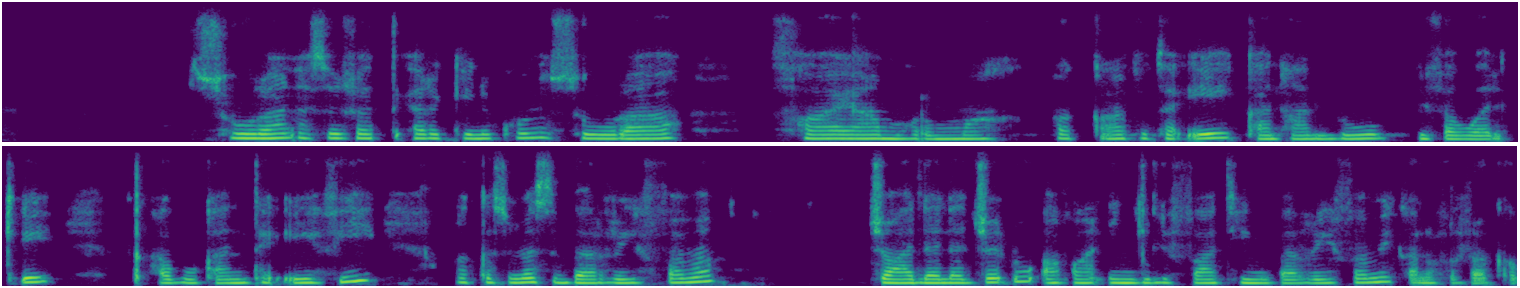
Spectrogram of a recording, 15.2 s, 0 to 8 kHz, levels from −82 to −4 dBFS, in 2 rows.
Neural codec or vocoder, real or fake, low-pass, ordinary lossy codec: codec, 16 kHz, 16 kbps, FreqCodec, smaller model; fake; 7.2 kHz; Opus, 32 kbps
